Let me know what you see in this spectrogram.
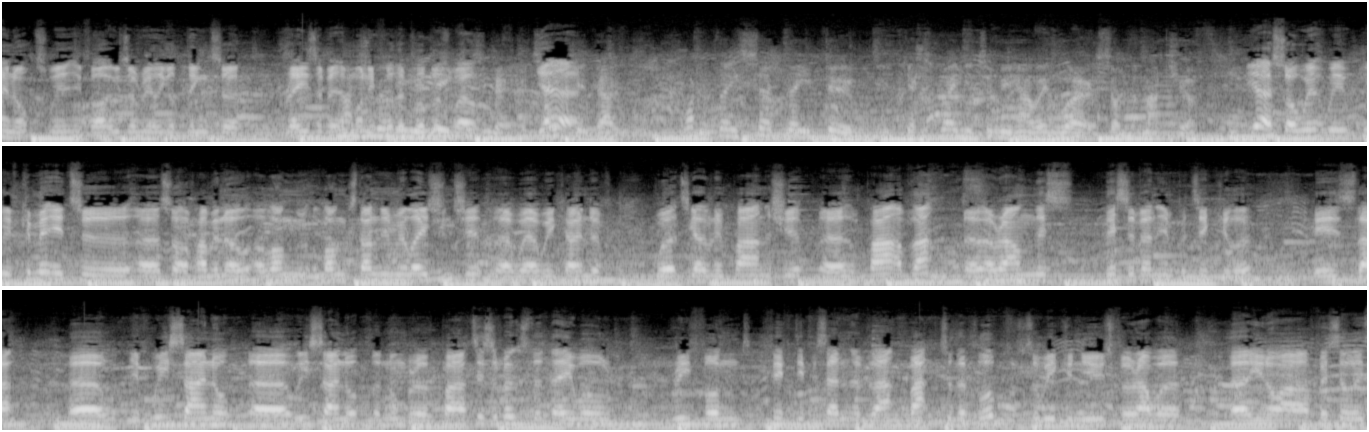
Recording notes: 2023 Santa Dash Report. Some of the audio quality is muffled by the terrific atmosphere at the event.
